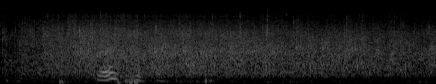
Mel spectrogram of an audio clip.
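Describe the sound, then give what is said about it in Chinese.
A steady wash of clapping from a crowd fills the whole stretch, dense and even, with a brief voice sounding faintly underneath near the start. “他吃很多，鼓掌。”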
